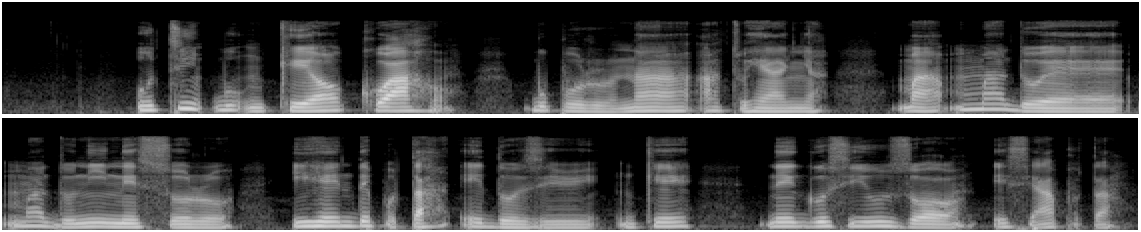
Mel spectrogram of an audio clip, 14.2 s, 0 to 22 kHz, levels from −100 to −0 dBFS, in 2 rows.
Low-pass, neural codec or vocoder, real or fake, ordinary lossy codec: 10.8 kHz; vocoder, 44.1 kHz, 128 mel bands every 512 samples, BigVGAN v2; fake; none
